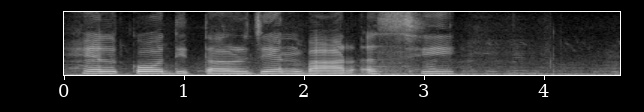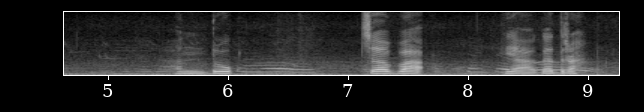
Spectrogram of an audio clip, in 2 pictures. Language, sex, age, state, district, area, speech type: Manipuri, female, 30-45, Manipur, Churachandpur, rural, read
